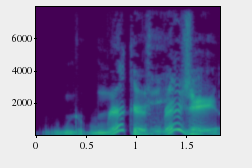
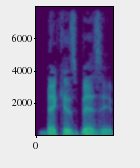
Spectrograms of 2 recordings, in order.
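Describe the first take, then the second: First: It is said in a put-on dog voice. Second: It is said in a normal voice.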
